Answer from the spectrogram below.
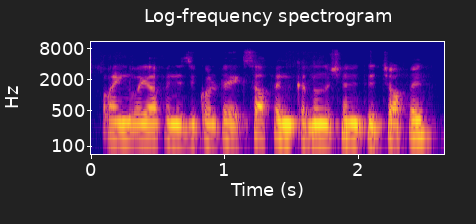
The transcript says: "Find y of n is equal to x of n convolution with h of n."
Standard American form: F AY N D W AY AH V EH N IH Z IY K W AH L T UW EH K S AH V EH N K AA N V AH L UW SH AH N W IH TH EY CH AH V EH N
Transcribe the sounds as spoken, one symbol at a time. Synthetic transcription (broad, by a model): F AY N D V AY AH F EH N IH Z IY K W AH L T UW EH K S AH F EH N K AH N AH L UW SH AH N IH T EY CH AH F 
